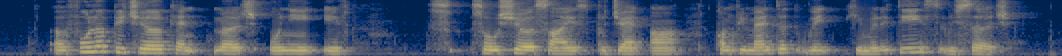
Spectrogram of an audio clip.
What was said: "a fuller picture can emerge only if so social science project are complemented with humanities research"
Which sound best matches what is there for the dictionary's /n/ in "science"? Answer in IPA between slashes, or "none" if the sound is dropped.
none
